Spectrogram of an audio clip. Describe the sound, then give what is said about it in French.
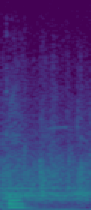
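A church audience applauding: a brief, steady wash of clapping that opens with a short vocal sound above it. “Est-ce qu'on peut l'acclamer encore une fois?”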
